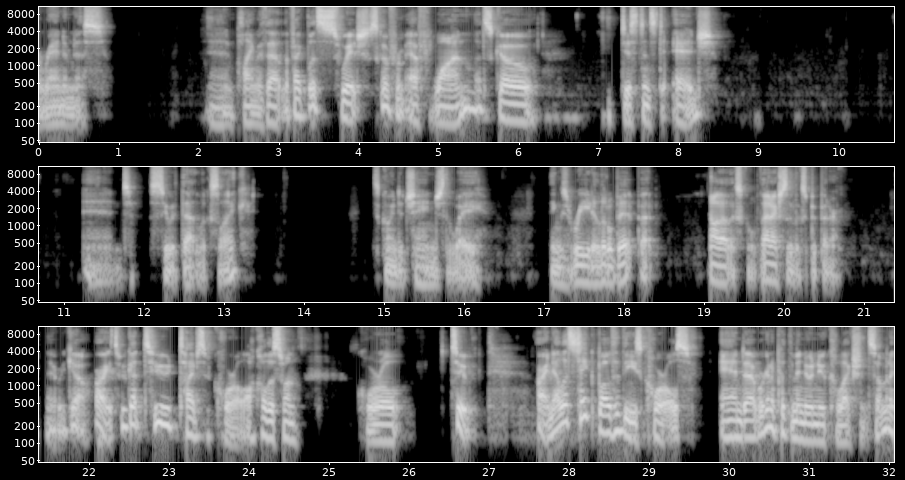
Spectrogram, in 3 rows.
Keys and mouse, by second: 3.6-7.3 drag, 10.1-11.3 drag, 13.0-13.7 drag, 14.1-16.8 drag, 17.8-19.0 drag, 19.7-21.3 drag, 21.3 s, 21.3 g, 23.7-26.8 drag, 29.4 shift+click, 31.4 click.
